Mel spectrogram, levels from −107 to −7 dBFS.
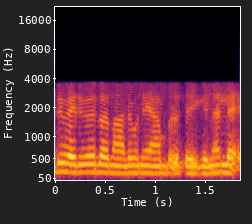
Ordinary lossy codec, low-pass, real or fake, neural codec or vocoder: none; 3.6 kHz; fake; vocoder, 22.05 kHz, 80 mel bands, WaveNeXt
